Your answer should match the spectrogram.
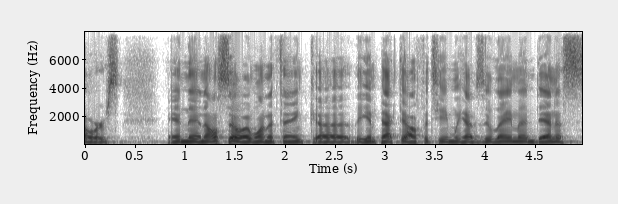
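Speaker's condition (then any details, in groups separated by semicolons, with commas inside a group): No condition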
